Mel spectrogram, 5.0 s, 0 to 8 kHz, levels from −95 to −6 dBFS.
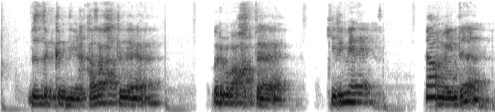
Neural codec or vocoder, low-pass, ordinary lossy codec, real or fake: codec, 16 kHz, 4 kbps, FunCodec, trained on LibriTTS, 50 frames a second; none; none; fake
